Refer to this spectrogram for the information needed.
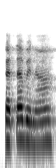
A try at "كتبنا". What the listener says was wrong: कतबना लम्बा नहीं कीजिएगा, ठीक है, वरना वो नहनु का सीगा बन जाएगा। कतबना।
